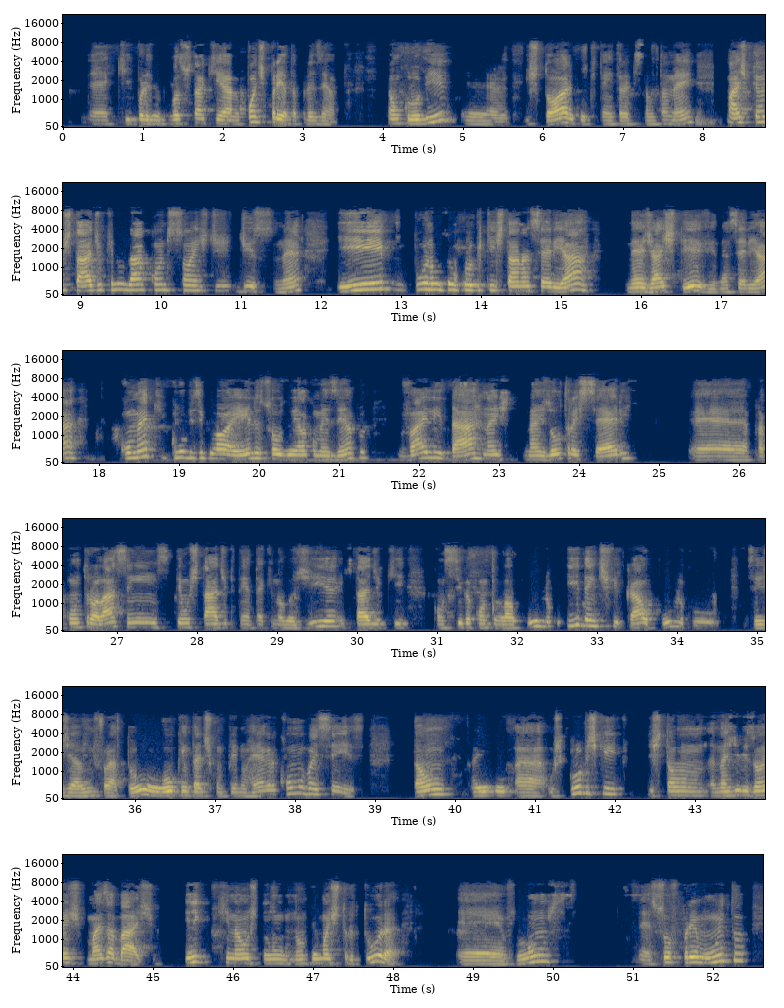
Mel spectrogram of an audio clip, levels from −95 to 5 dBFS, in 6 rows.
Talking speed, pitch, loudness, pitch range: 145 wpm, 150 Hz, -22 LUFS, 130-185 Hz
